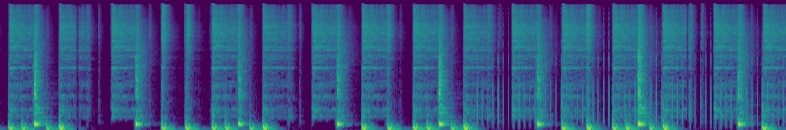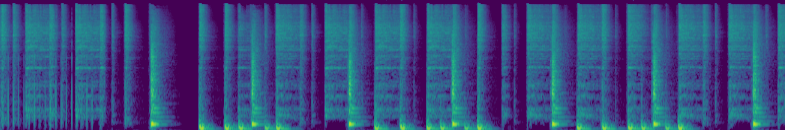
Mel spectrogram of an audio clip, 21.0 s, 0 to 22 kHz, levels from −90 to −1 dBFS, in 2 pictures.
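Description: At 1.01 s, separately encoded pieces were joined with their encoder delay and padding left in, producing a gap at a join: a 34 ms silence cuts the music before it resumes. From 6.36 to 11.72 s, likely interference from nearby equipment injects a train of clicks, some seventy regular ticks at 14.3 per second, peaking about 5 dB above the music. Within that stretch, at 9.15 s, another untrimmed join leaves a 24 ms gap.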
